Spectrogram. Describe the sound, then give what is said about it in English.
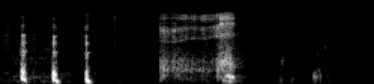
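A voice imitates a frog being eaten: three quick, croaky gulps, then a loud, breathy hissing squelch lasting about half a second, and a couple of faint trailing clicks. “What would it sound like for a frog to get eaten?”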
